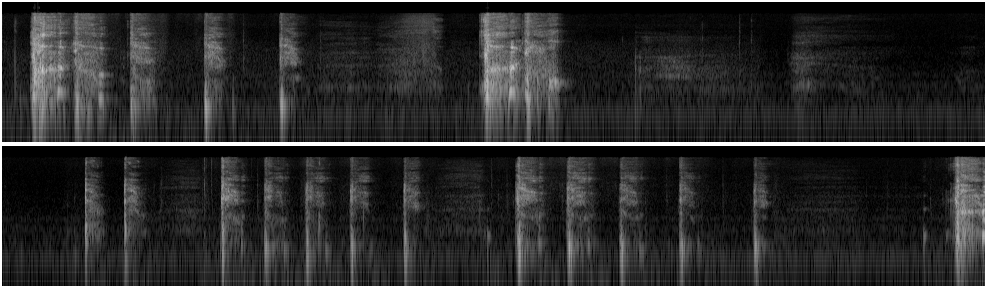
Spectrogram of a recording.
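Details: Repeated bouts of harsh adult coughing, about twenty coughs in clusters, from a cold that has settled in the chest.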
